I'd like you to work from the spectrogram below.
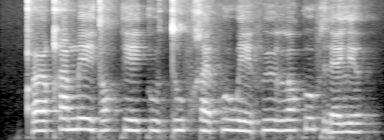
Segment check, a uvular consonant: present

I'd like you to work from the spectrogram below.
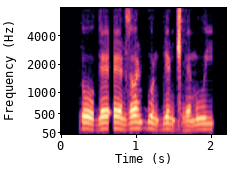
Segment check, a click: present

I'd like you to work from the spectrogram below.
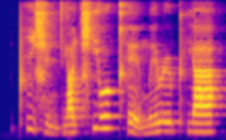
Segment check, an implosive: absent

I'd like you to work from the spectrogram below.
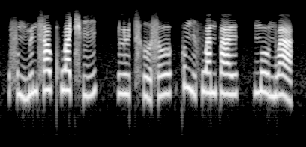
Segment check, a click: absent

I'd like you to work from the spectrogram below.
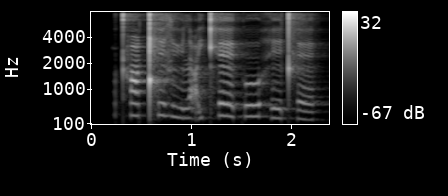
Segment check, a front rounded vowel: present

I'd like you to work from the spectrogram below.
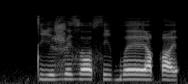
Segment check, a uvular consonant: present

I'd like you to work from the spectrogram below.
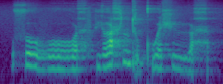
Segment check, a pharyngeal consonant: present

